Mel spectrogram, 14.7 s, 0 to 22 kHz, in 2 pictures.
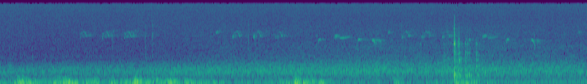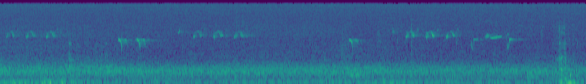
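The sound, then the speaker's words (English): A female bird perched near 387 calls while a male sings: short clusters of high, thin chirps repeat every second or two, mixed with a few lower downward notes, all over a steady windy rumble. “Now perched near 387, that's her calling, and him singing, and I'm pointed at the female.”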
